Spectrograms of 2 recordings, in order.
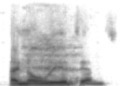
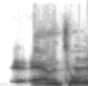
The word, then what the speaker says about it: Anatolian: Anoliatan Shepherd. Anoliatan Shepherd? Or Anatolian? Anatolian Anatolian? Shepherd. Okay, Yeah. we got Anatolian Shepherd.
